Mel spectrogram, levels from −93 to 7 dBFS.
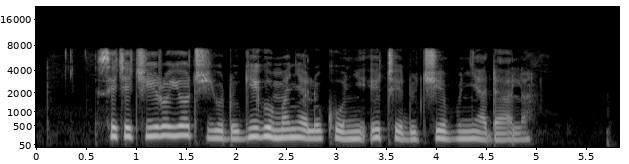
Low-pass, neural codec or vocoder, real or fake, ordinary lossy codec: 7.2 kHz; none; real; none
